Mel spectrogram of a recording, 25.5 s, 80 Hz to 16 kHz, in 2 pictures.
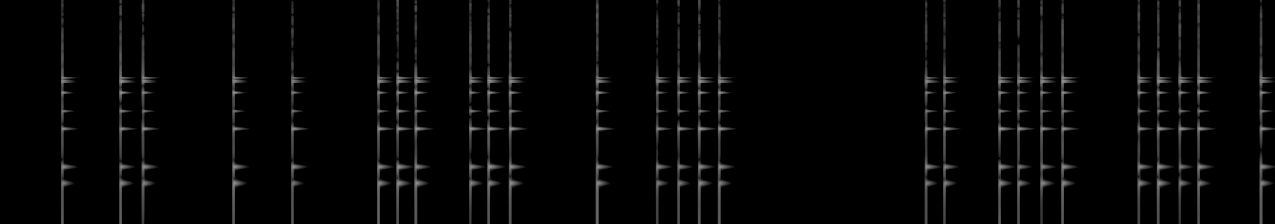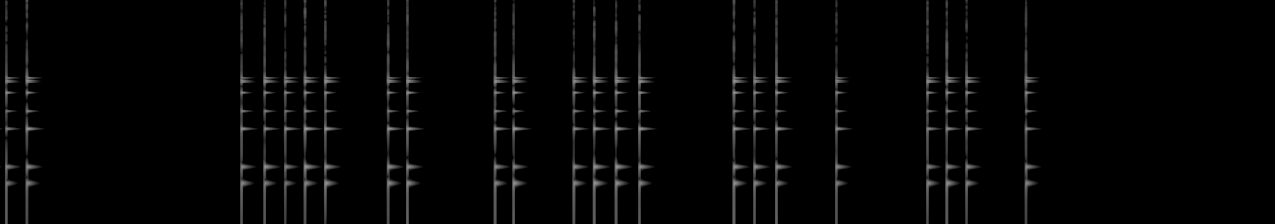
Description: Tap code, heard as taps on a metal pipe, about 5 knocks a second. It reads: BAND IS WILL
